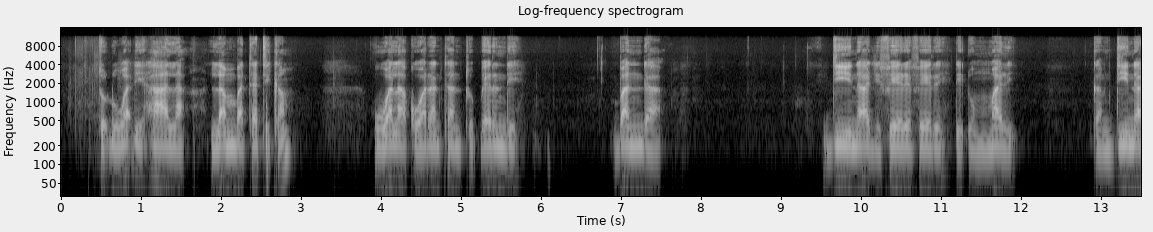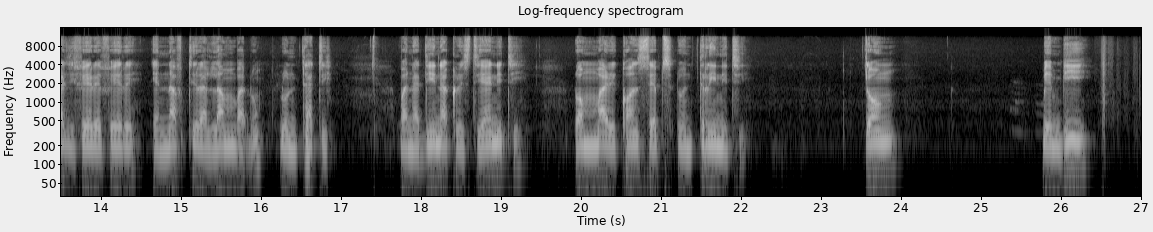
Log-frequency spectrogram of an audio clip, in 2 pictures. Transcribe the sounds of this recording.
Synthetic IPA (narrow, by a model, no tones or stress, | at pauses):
tɔɗumwaɗihaːlalambatatikam | walaːkɔwaɾantantɔɓɛɾndɛ | banːda | diːnad͡ʒifɛɾɛfɛɾɛɗḭɗumːaɾi | ɡamdinad͡ʒifɛɾɛfɛɾɛ | ɛnaftiɾalambaɗum | ɗumtʰati | ɓanadiːnakɾistianitʰi | ɗɔnmaɾikʰɔnsɛp̚tsɗumtɾinitʰi | ɗɔn | ɓɛmbi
